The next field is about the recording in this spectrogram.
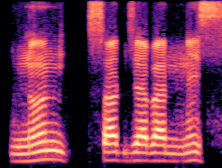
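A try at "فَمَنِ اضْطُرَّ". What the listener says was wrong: নুন সদ নেই, নুন জদ আছে, নুন জদ জের।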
